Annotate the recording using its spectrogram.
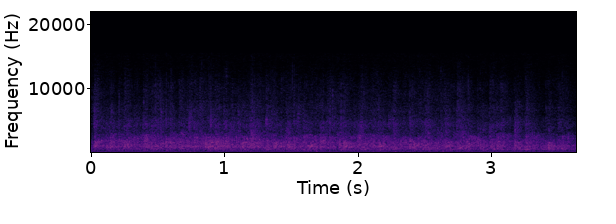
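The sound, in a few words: audience applause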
